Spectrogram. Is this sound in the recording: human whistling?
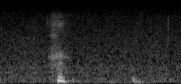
no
